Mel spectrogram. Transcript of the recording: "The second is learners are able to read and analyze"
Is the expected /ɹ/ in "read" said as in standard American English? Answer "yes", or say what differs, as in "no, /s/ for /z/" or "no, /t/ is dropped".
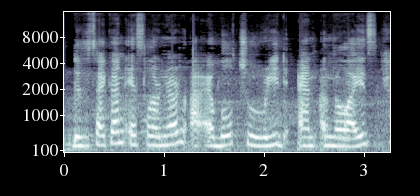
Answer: yes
